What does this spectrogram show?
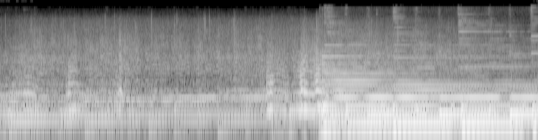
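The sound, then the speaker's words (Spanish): A beetle buzzes in flight, flying almost at sea level towards an island, with a steady, droning hum that swells noticeably louder partway through. No voices are present. “Tras varias horas surcando al aire casi a ras de mar, aterrizó en la isla”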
